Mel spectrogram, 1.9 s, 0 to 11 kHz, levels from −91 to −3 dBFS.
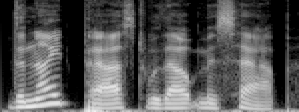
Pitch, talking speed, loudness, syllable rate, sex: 150 Hz, 160 wpm, -18 LUFS, 4.6 syllables/s, male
